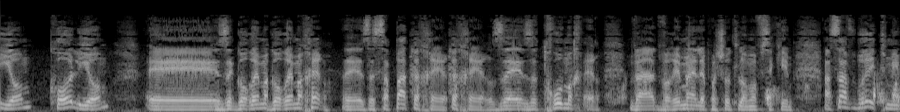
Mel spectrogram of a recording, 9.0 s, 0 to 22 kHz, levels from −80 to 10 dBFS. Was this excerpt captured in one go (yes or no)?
no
